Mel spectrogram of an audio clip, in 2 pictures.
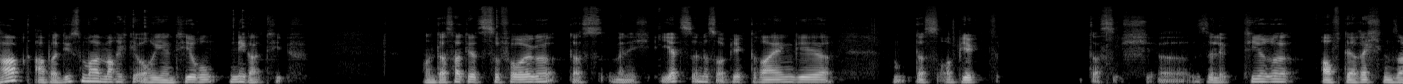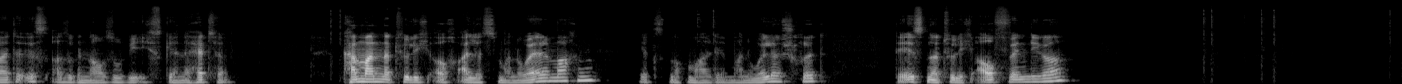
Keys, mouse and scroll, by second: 1.3-2.3 drag, 4.8-6.5 drag, 6.5 Tab, 8.1 3, 8.6 3, 9.4 3, 10.9 a, 17.2 click, 21.0-28.0 drag.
